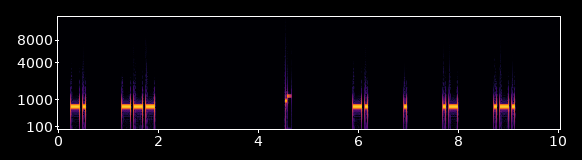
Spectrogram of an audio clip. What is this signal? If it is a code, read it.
Morse code, heard as a keyed tone, about 20 wpm, spaced as for 9 wpm, 690 Hz. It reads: NO NEAR
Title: 4x Character Spacing - Top 300 Words - 20wpm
